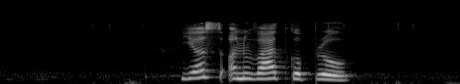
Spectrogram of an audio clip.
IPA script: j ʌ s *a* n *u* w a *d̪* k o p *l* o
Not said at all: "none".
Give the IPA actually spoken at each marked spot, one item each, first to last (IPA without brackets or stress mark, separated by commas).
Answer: ʌ, u, d̪, r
